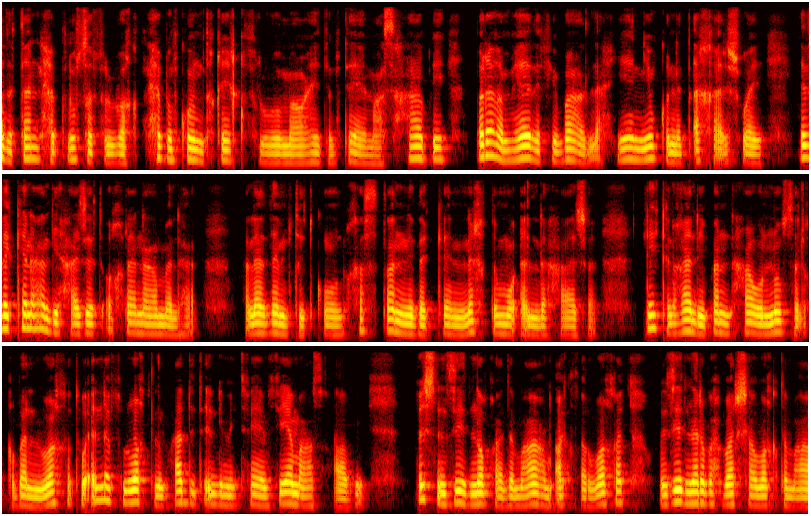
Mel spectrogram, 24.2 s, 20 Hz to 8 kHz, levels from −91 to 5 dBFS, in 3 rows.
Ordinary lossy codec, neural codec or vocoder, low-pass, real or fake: MP3, 64 kbps; codec, 16 kHz, 8 kbps, FunCodec, trained on LibriTTS, 25 frames a second; 7.2 kHz; fake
